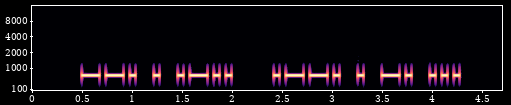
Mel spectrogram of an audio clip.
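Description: Morse code at 20 words per minute, a single steady mid-pitched tone keyed into crisp short and long beeps, grouped with brief pauses between letters and words. No voices accompany it.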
